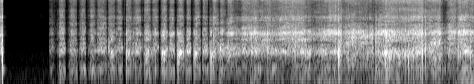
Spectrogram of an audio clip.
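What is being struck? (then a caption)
Cardboard tube and scouring sponge. An empty, hollow cardboard toilet-paper tube is taped down, and a foam sponge with a blue scouring side is rubbed and scraped along it by hand. After a second of silence, about fifteen quick, separate rasping strokes are heard. They then blur into a steady, bright, scratchy scrubbing that continues to the end.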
